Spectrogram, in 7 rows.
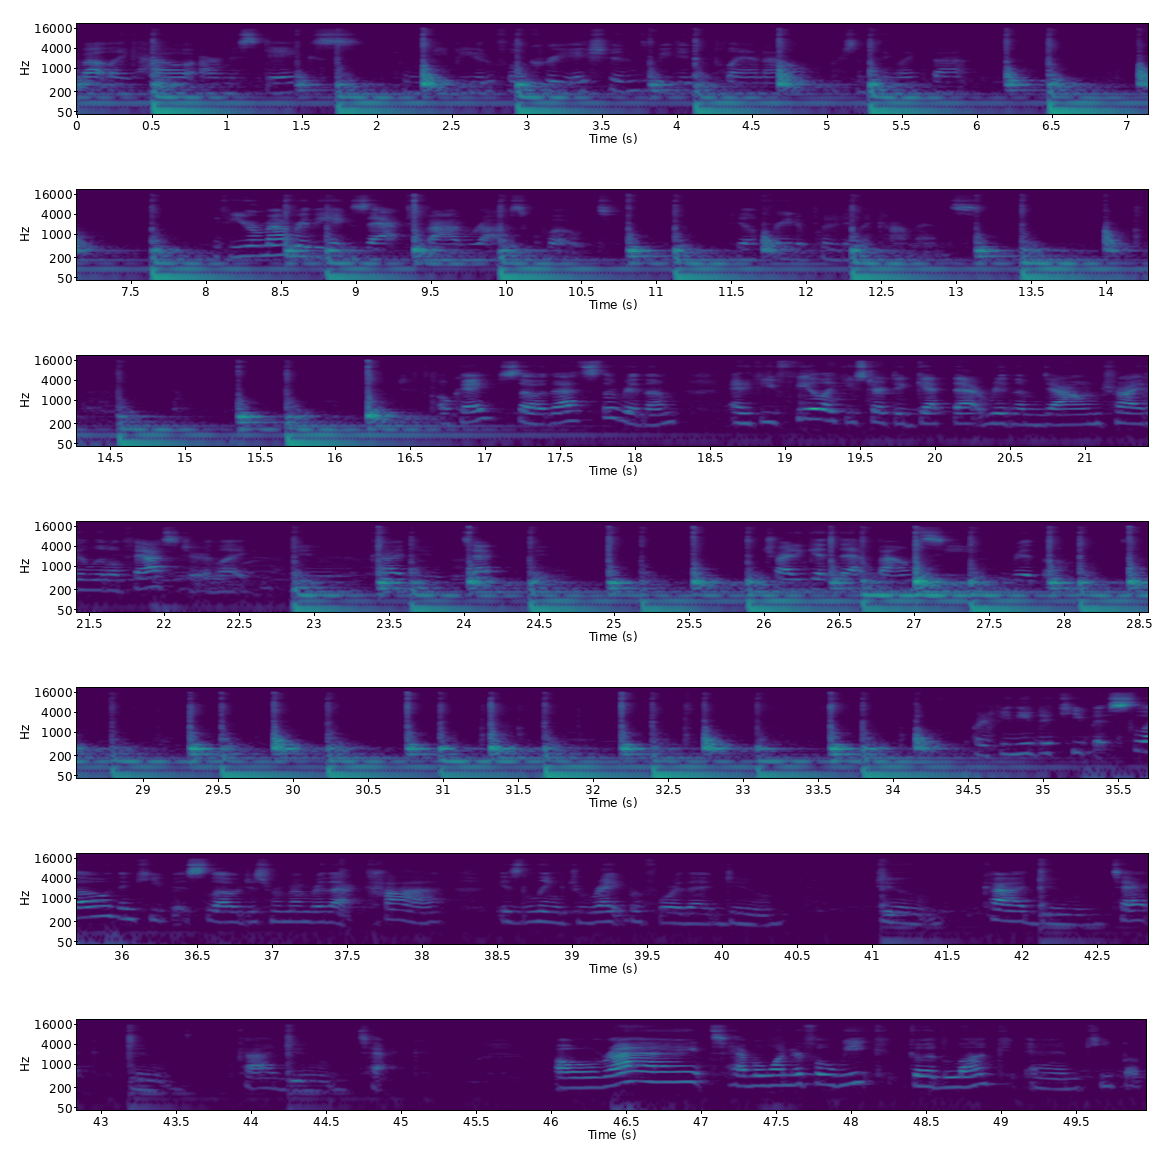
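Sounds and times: hand frame drum rhythm: 0:00.0 - 0:17.3, 0:22.9 - 0:35.8, 0:41.0 - 0:41.5, 0:42.1 - 0:42.6, 0:44.2 - 0:44.6
frame drum deep ringing strokes: 0:01.7 - 0:17.3.

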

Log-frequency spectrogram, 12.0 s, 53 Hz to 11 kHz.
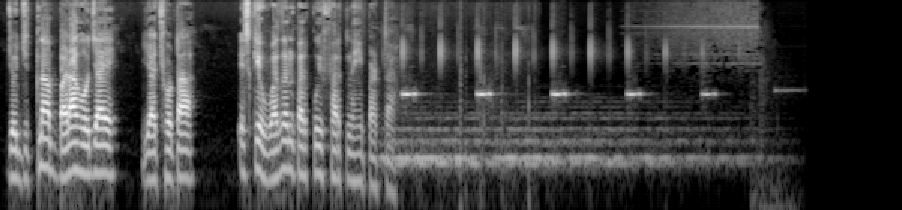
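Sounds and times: low steady hum: 0:04.8 - 0:10.4
clock-like ticks: 0:05.0 - 0:10.0
short beeps: 0:05.0 - 0:10.7.

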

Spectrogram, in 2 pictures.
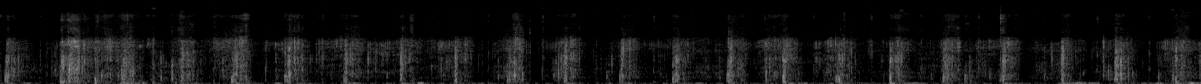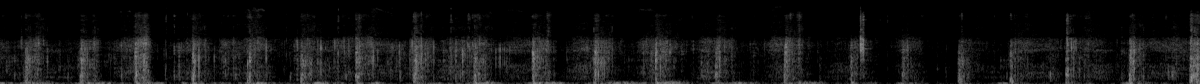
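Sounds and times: footsteps on gravel: 0:00.0 - 0:24.0.

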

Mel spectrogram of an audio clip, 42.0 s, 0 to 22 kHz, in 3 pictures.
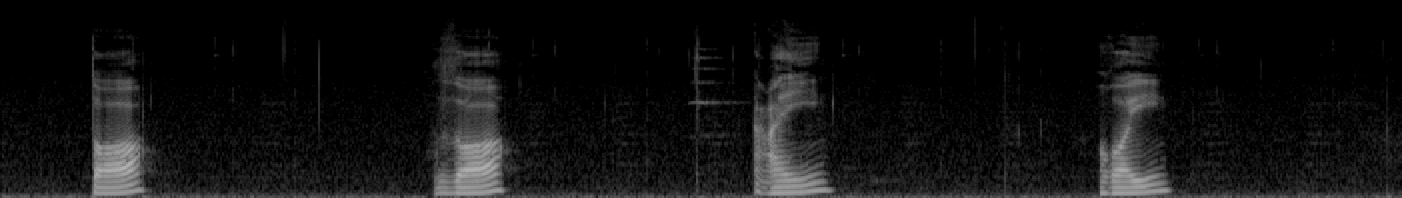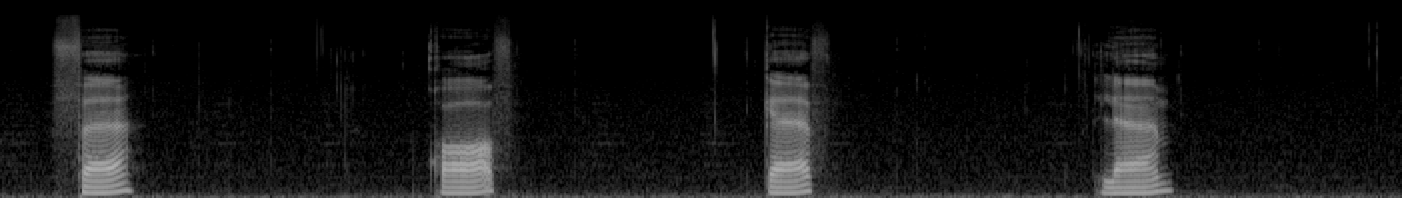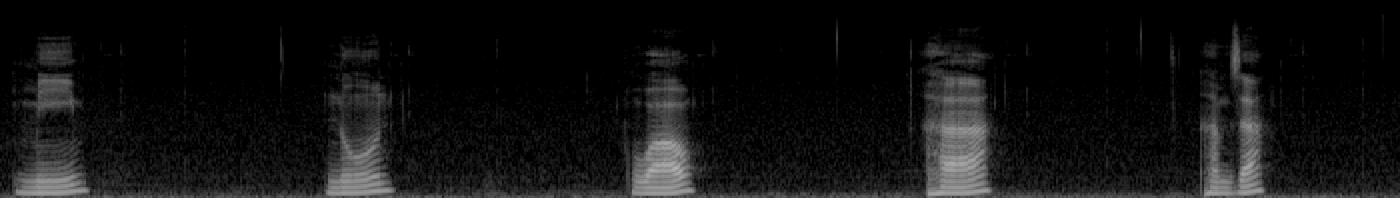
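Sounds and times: man speaking: 0:00.9 - 0:01.5, 0:04.3 - 0:05.1, 0:07.6 - 0:08.4, 0:11.0 - 0:11.8, 0:14.6 - 0:15.4, 0:18.3 - 0:19.2, 0:21.7 - 0:22.4, 0:25.0 - 0:25.8, 0:28.2 - 0:29.0, 0:31.3 - 0:32.0, 0:34.3 - 0:35.0, 0:37.2 - 0:38.0, 0:40.0 - 0:40.7
computer mouse clicks: 0:02.1 - 0:03.3, 0:05.2 - 0:07.5, 0:08.3 - 0:08.7, 0:09.3 - 0:10.6, 0:11.8 - 0:14.2, 0:29.0 - 0:30.0, 0:31.9 - 0:33.2, 0:38.0 - 0:40.0, 0:40.7 - 0:42.0.

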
